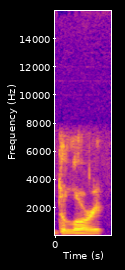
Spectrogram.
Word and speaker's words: Deslauriers: I'm my name last name is pronounced de Lori yeah weird French but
